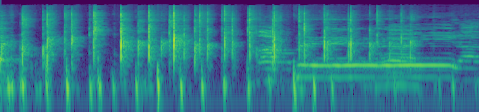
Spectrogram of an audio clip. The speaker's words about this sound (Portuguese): Sensacional! Uma salva de palmas. Aê!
